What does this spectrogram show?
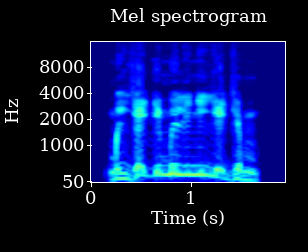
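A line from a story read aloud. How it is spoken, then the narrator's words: Bark. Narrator (Russian): рявкнул дядя Вернон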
